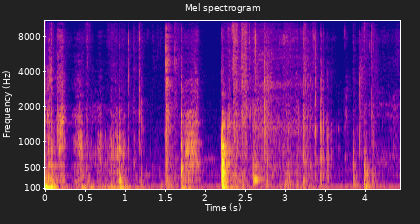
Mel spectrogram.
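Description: A new leather bridle being handled and untangled: scattered light clicks and rustles of its straps and metal buckles, with a sharper knock at the start and another about two seconds in.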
